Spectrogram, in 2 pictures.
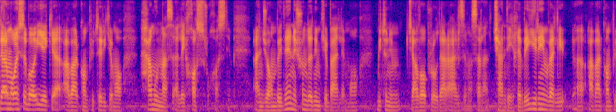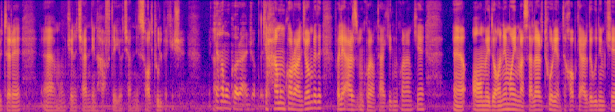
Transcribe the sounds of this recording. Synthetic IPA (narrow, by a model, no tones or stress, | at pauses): d̪æɾmoɣʁɒːjese̞bɒːijecʰæ̰bæɾkʰompʰjuːt̪ʰe̞ɾiːcʰe̞mɒː | hæmunmæsʔæ̰lejexɒːsroxɒ̰ːst̪iːm | ʔænd͡ʒɒːmbe̞d̪e̞ne̞ʃund̪ɒːd̪iːmcʰe̞bæːle̞mɒː | miːt̪ʰuniːmd͡ʒævɒːbrod̪æ̰ɾʔæ̰ɾzemæsæ̰læ̰nt͡ʃʰænd̪æiːɣebe̞ɡiːɾiːmvæliːæbæɾkʰompʰjuːt̪ʰeɾe | mo̰mcʰe̞net͡ʃʰæ̰nd̪iːnhæft̪ʰḛjɒ̰ːt͡ʃʰæ̰nd̪ḭːnsɒ̰ːlt̪ʰuːlbe̞cʰe̞ʃe | eɦæmunkʰɒːɾoænd͡ʒɒːmbecʰehæmunkʰɒːɾːoænd͡ʒɒːmbe̞d̪e̞væliʔæ̰ɾzmḭːkʰo̞næmt̪ʰæ̰cʰiːd̪̚miːkʰo̞næmcʰe̞ | ʔɒːme̞d̪ɒːne̞mɒːiːnmæsælæɾot̪ʰoːɾiːe̞nt̪ʰe̞xɒːb̥cʰæ̰ɾd̪e̞buːd̪iːmcʰe̞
